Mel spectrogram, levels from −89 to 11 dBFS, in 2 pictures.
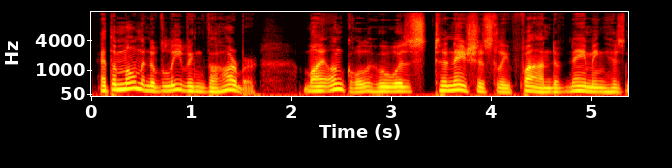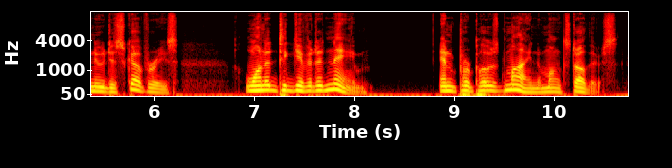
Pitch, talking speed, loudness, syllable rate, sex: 135 Hz, 160 wpm, -19 LUFS, 5.2 syllables/s, male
